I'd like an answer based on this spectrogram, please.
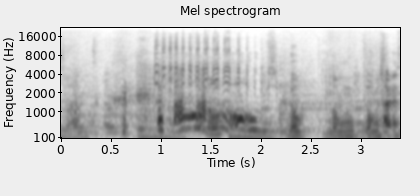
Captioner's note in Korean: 웃음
